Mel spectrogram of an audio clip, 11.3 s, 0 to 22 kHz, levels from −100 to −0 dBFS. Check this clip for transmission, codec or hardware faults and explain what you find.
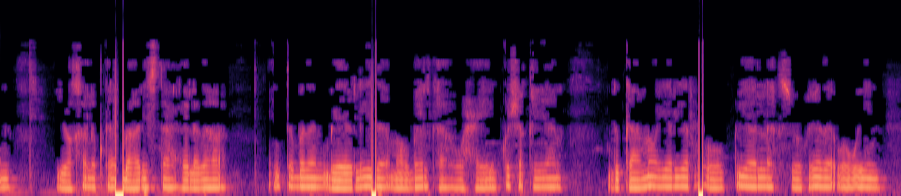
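Two faults are present: a band-limited, codec-damaged sound throughout and three full-scale bursts.

Throughout the speech, nothing is heard above 10 kHz, and the remaining sound is dull and smeared with a warbling, fizzy texture on sibilants. The likely cause is AAC compression at a low bitrate, around 24 kbps, with quantisation too coarse to hold the upper spectrum.

Invalid numbers at full scale occur at 1.44 to 1.53 s, right after "iyo qalabka", then at 4.64 to 4.69 s and 8.73 to 8.78 s. A processing block produced infinite or invalid values that were forced to maximum output. These are heard as very loud pops at the edges with no sound between, or as a single bang where the block is short. The first lasts about 93 ms, which fits a 4096-sample block, and the others about 46 ms, fitting 2048 samples.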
